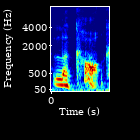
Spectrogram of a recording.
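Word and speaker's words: Lacoq: Uh hosted by Tanya Lok. And in case you think I'm saying a naughty word there, you spell it L A C O Q as in the French for chicken. Uh, it's a, you know,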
